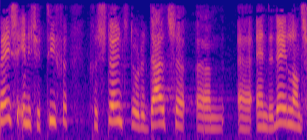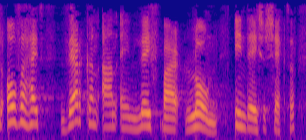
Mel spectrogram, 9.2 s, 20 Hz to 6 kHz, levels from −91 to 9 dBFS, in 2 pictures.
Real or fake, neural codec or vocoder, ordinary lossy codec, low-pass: real; none; none; 5.4 kHz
